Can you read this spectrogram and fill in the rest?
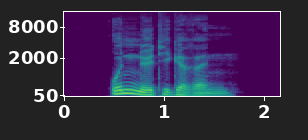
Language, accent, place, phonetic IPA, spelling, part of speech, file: German, Germany, Berlin, [ˈʊnˌnøːtɪɡəʁən], unnötigeren, adjective, De-unnötigeren.ogg
- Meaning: inflection of unnötig: 1. strong genitive masculine/neuter singular comparative degree 2. weak/mixed genitive/dative all-gender singular comparative degree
